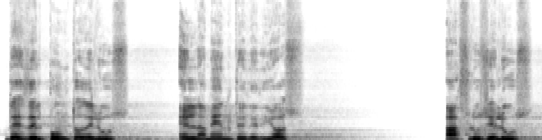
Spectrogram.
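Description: A man leading a group in guided meditation and invocation, solemn and deliberate, giving instructions in short measured phrases. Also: mid-range voice. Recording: long hall reverb, music behind.

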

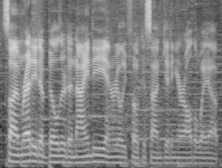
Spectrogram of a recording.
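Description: A man's voice: on the low side, fairly even intonation, very fast, a bit bright. A man in his thirties giving casual, enthusiastic reaction commentary into a close studio mic. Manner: enthusiastic, exclamatory. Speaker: streamer reacting to game trailers. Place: small home studio room. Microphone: close boom studio mic. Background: game trailer music.

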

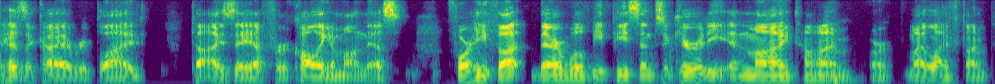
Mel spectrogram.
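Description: An older man in his sixties, a pastor giving an informal class talk over a video call, reflective and halting with many pauses. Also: deep voice, a little mellow. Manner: halting, reflective, often pausing. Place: home study with bookshelves, on a video call. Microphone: computer microphone on a video call.

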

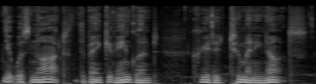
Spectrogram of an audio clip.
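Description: A man in his thirties with an American accent, a guest on a podcast interview who explains history in a measured, lecturing way over a video call. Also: fairly low pitch, fairly even intonation, vocal fry, warm tone. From United States. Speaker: guest philosopher. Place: room at home with guitars. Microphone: studio mic with headphones, video call.

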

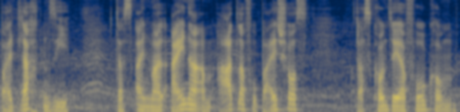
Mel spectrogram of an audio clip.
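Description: A man's voice: on the low side, a little slow, gravelly, a bit bright. A man narrating a scripted children's story as a storyteller.

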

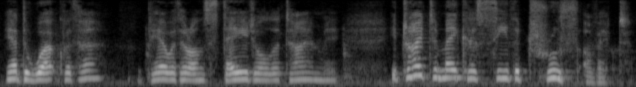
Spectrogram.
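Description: An actress playing a proud, composed middle-aged widow in a radio drama, husky and measured. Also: female voice, medium pitch, darkish tone. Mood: disdainful. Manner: measured, haughty. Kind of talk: British radio drama acting.

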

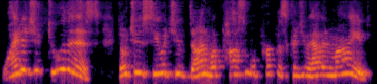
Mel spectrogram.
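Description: A man's voice: very high-pitched, lively intonation, normal speed, voice pushed up. A man voicing a frustrated young man on a bridge, strained and raising his voice over the edge. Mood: exasperated. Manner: strained, shouting, exasperated. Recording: dull lo-fi recording.

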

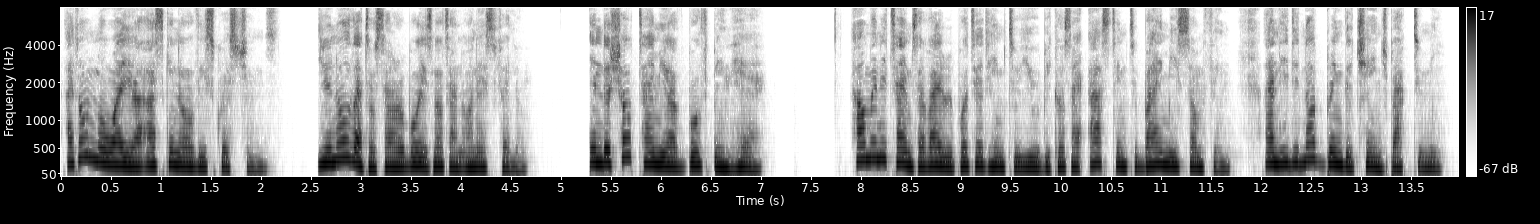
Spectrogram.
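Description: A man's voice: on the high side, very animated, a little fast, dark tone, no room sound, studio quality. A man voicing a young female office cashier in an audiobook, defensive and explanatory in manner. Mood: indignant. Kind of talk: audiobook character dialogue.

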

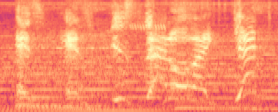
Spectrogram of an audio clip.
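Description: A woman voicing a greedy, indignant snake who stammers and complains in a children's animated story. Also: very high voice, normal speed, exaggerated voice. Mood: indignant, whining. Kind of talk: children's cartoon storybook acting. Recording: loud music under the voice.

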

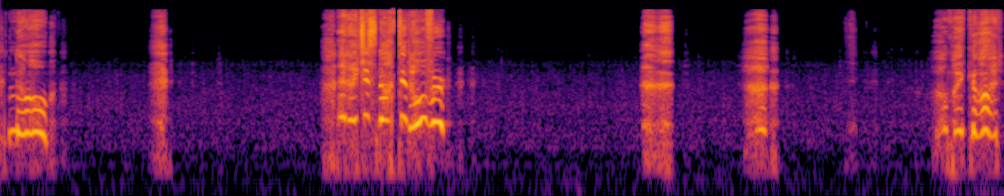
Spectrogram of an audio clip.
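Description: A man's voice: very high-pitched, no echo. A man playing a shy, anxious young boyfriend in an audio roleplay, tearful and distraught, stammering and frantically repeating himself. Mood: horrified panic.

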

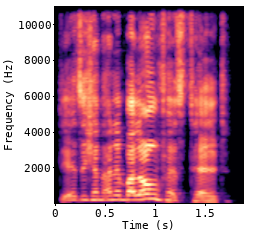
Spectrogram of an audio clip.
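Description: A man's voice: high-pitched, lively intonation, moderate pace, fairly bright tone, voice pushed up. A man putting on a young boy's voice in a storybook reading, giving plain, matter-of-fact replies. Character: kind, sensible young boy.

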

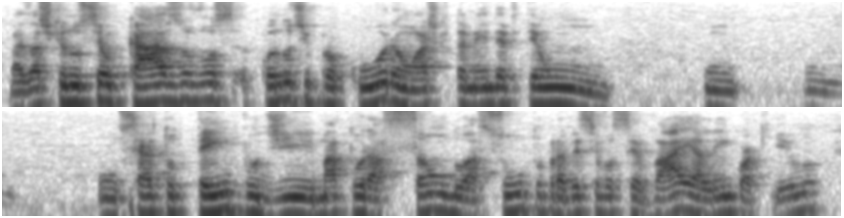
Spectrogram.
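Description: A man's voice: mid-range voice, steady tone, normal speed. A middle-aged man hosting an interview over a video call from a room at home, asking long questions and restarting his words as he goes. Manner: hesitant, restarts mid-question. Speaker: interview host. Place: home room with bookshelves, indoors.

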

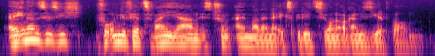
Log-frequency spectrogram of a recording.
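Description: A man's voice: lowish voice, fast, warm tone, husky. A man acting a shrewd, polite police inspector in a radio drama, speaking in a probing, matter-of-fact, slightly hesitant way. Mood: insistent.

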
